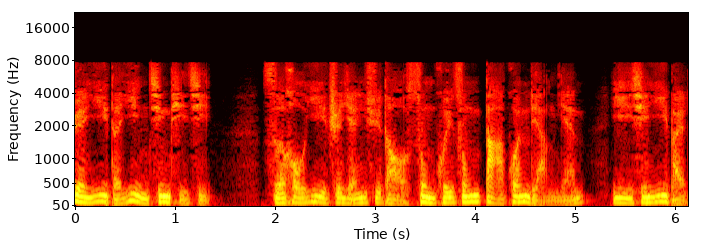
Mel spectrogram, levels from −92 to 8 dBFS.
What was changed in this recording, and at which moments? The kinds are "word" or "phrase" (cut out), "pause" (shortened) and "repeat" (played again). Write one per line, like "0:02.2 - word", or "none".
none

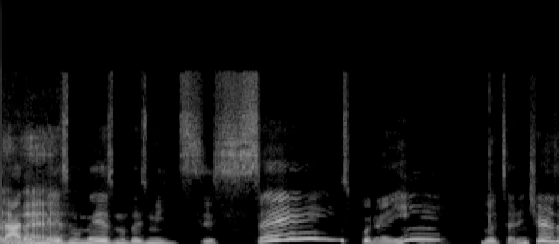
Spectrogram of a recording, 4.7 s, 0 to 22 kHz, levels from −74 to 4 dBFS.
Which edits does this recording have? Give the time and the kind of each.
none

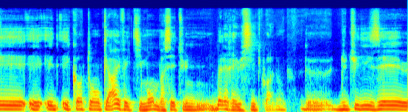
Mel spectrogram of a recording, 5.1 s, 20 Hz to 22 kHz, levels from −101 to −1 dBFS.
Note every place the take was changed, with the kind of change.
0:01.3 - phrase
0:03.6 - word

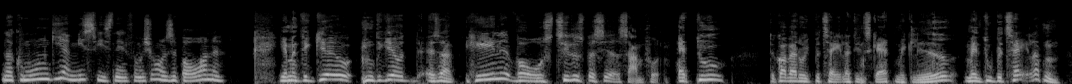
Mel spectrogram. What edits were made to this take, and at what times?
0:06.7 - pause

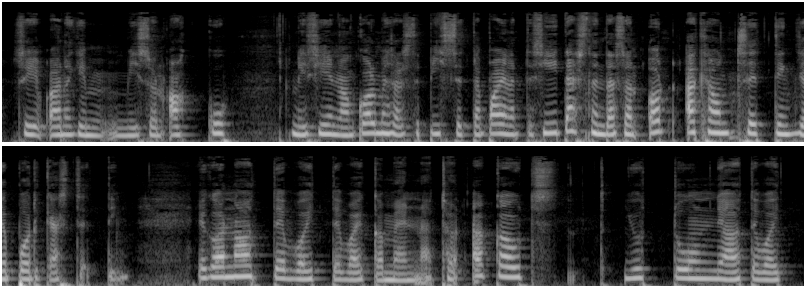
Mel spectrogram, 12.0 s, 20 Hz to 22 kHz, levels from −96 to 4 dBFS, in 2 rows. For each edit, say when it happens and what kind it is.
none

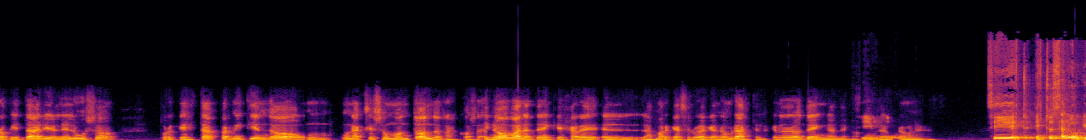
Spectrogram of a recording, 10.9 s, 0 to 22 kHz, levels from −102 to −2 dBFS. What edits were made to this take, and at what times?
0:03.0 - word
0:04.8 - phrase

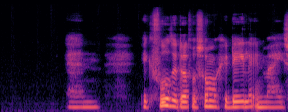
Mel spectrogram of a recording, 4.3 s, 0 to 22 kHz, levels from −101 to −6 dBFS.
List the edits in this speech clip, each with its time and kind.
0:02.8 - word

